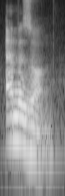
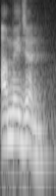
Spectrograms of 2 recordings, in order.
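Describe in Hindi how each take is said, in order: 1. बीच का व्यंजन 'z' की आवाज़ है। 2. बीच का व्यंजन 'j' की आवाज़ है। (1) "वैसे अमेज़न अगर आपको बोलना हो तो ज ज और ज अंतर है बहुत बड़ा।" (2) "इस पे लिखा है अमेजन, तो अमेजन लिखा है तो इंसान बोलेगा भी उसी तरीके से।"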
